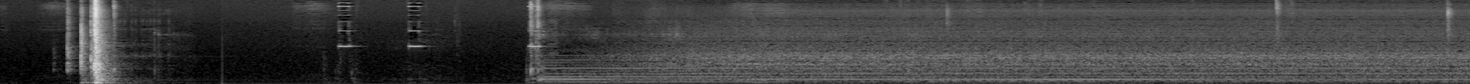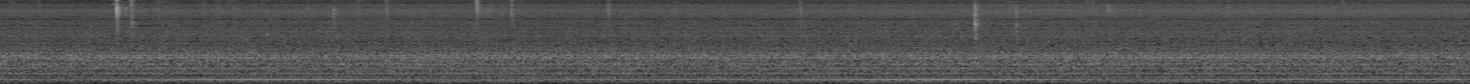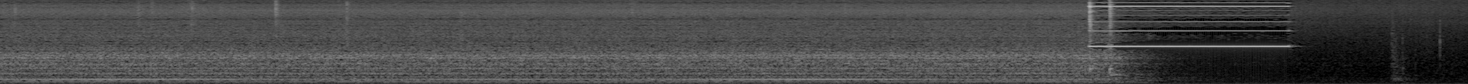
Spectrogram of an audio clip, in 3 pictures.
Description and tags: Clip of a microwave oven in operation, including beeps from keypad presses and a final signal beep indicating end of cooking time.
door, microwave, oven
